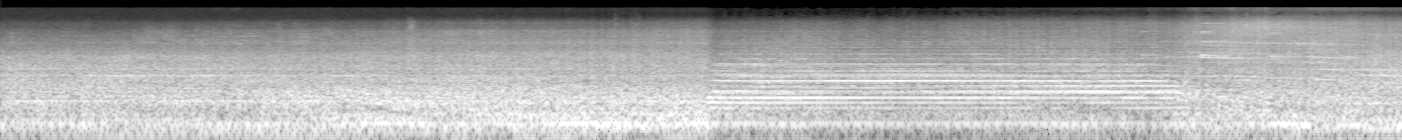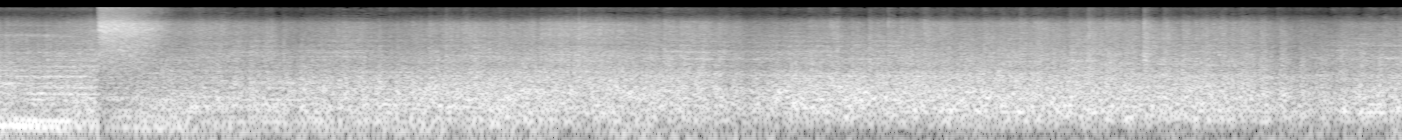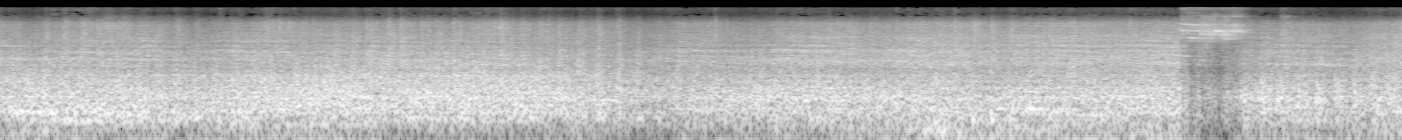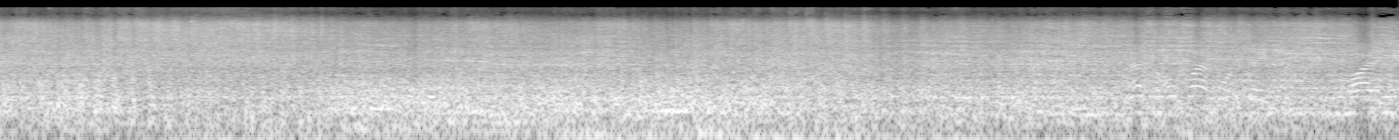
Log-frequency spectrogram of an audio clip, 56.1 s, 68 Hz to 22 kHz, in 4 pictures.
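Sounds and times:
train air horn: 7.1 - 15.7.

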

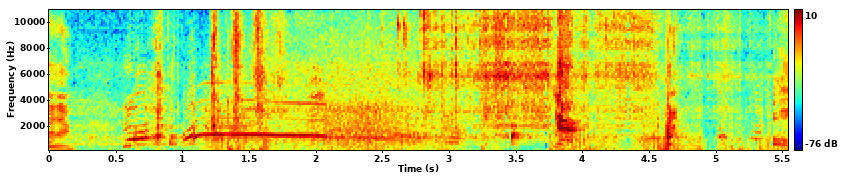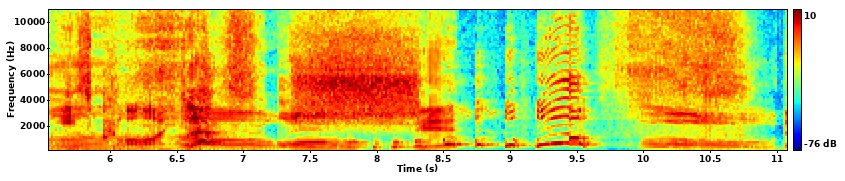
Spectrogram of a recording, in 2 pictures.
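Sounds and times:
wind rushing over microphone: 1.2 - 7.2.

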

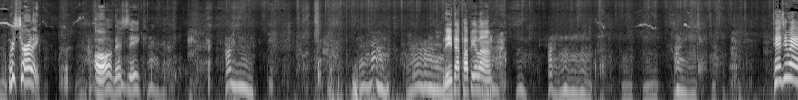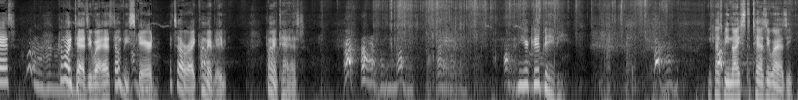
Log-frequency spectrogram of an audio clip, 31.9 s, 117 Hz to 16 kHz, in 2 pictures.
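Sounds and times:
dog growl-whines: 1.2 - 2.2, 6.5 - 8.9, 10.3 - 14.4.

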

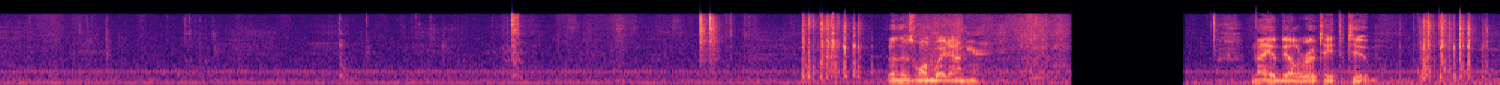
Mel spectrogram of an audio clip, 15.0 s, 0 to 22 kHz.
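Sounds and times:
steady low hum: 0.0 - 10.7, 11.9 - 15.0.

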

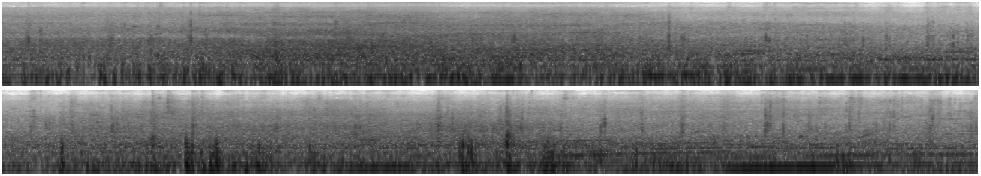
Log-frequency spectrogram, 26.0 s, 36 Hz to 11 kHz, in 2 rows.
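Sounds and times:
wind rumble on microphone: 0.0 - 26.0
vehicle passing: 16.3 - 26.0.

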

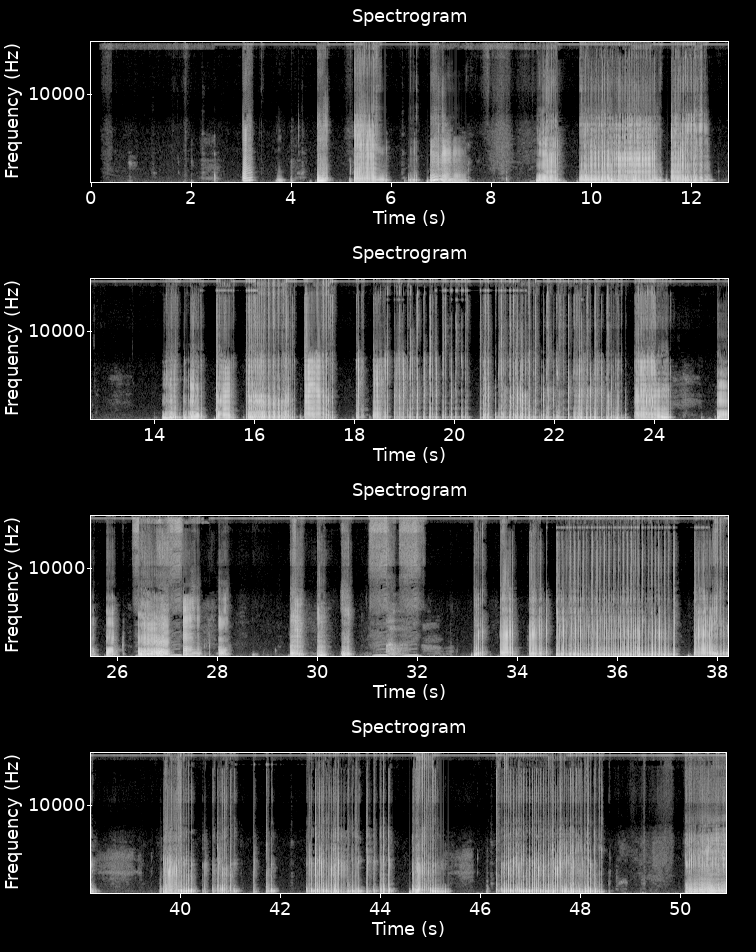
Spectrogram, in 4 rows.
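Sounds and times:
farts: 3.0 - 7.6, 8.9 - 12.5, 14.2 - 24.6, 25.2 - 28.3, 29.4 - 32.2, 33.1 - 38.5, 39.6 - 45.6, 46.2 - 48.6, 50.1 - 50.9.

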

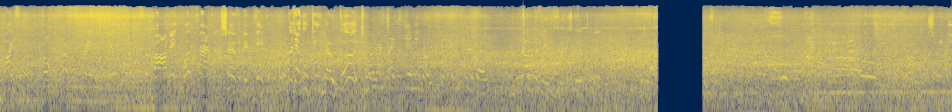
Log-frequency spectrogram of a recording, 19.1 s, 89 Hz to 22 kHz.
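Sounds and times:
people talking indistinctly: 0.0 - 13.2, 14.1 - 19.0
road traffic noise: 0.0 - 13.2, 14.1 - 19.0.

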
